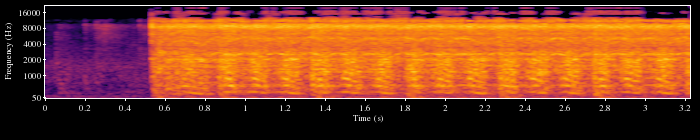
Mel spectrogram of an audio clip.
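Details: VW Mk2 Jetta with swapped VR6, cranking after a fuse fix restored rotation; starter spins the engine in an even rhythm of about three pulses a second but it never fires; crank no start.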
